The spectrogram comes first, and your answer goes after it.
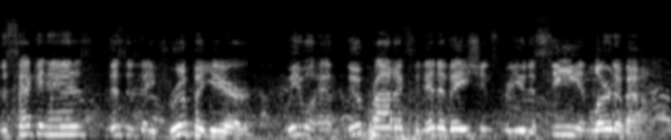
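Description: A man's high voice with ordinary pitch variation, a moderate pace and an animated, upbeat tone, over noticeable background noise. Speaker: conference chairman. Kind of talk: rally speech. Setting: live event with audience. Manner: animated, upbeat, crowd-addressing; formal, promotional. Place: street. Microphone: podium.

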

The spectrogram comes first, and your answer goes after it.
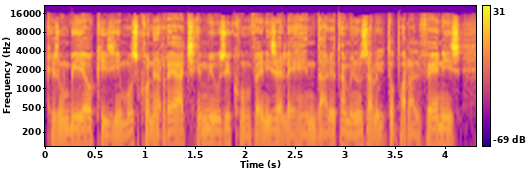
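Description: A man with a paisa accent, fairly low pitch, fairly even intonation and a fairly quick pace, in a dry sound with no echo against a quiet background. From Manizales, Colombia; Colombia. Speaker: urban music artist; guest. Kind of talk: interview. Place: home room. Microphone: handheld.

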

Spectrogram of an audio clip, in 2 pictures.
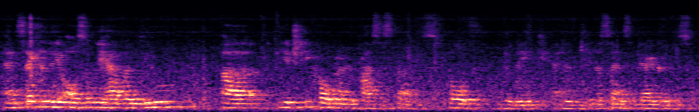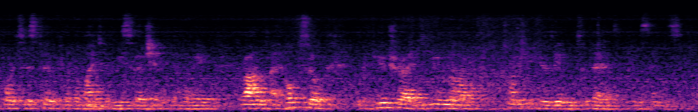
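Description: Amid audible room echo and noticeable background noise, a man speaks at a fairly quick pace. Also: ordinary pitch variation. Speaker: conference host. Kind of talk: opening remarks. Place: hall.

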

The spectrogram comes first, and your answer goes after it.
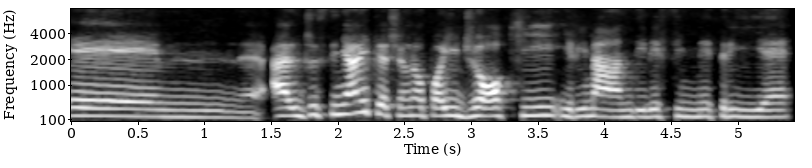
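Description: A woman speaks at a very slow pace with hardly any pauses. Her intonation is fairly even, and the background is quiet. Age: 50s. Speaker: art historian lecturer. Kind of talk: lecture. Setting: video call. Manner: halting, many fillers and repetitions. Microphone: video call.

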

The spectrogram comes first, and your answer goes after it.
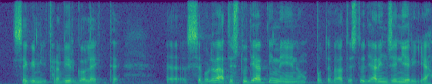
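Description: This man talks at a moderate pace with lively intonation. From Ravenna, Italy. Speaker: sports science researcher and lecturer. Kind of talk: interview. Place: studio. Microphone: lapel.

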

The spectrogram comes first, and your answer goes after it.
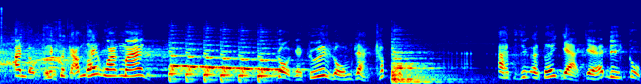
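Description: A man at a moderate pace over loud music in the background. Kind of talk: comic stage acting. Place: stage. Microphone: handheld.

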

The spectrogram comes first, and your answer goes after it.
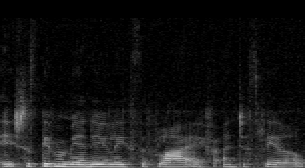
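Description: Here a woman speaks at a moderate pace. Her pitch is medium. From northern England. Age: 40s. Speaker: weight-loss interviewee; interviewee. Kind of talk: personal testimony. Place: home room.

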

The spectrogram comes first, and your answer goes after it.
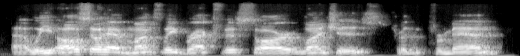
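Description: Audible room echo surrounds a man talking at a very slow pace with ordinary pitch variation. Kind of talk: informal presentation. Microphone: video call.

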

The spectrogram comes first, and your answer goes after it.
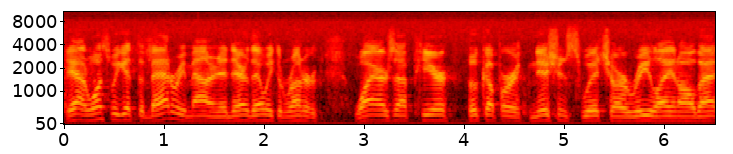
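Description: The man's intonation is fairly even. His delivery is very fast. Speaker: TV show co-host. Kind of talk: tutorial. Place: garage.

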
